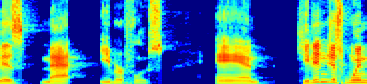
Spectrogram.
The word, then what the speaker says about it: Eberflus: And I've said the moment he wins a football game, I will no longer say Uberflus. His name is Matt Eberflus.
